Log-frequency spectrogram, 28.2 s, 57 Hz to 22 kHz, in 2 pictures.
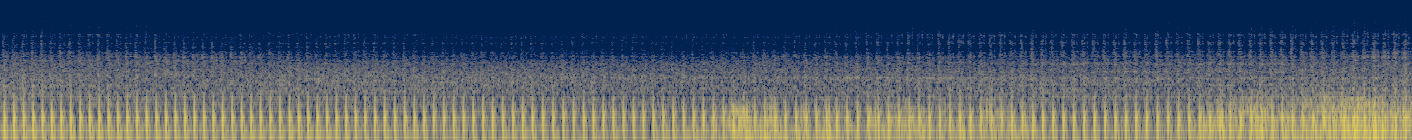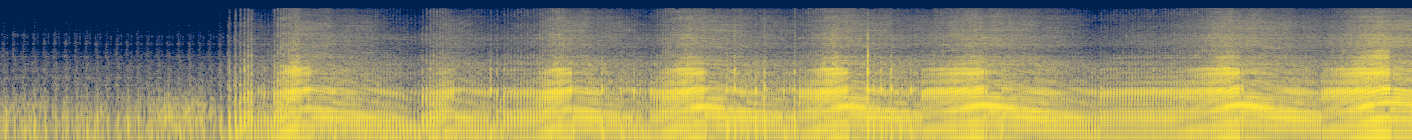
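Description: Yamaha YZF-R125 single-cylinder four-stroke engine breathing through a Scorpion Serket Taper full exhaust system with a home-made dB killer. It idles steadily for about the first half, then gets suddenly louder and is blipped on the throttle again and again, the revs rising and falling about once a second.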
